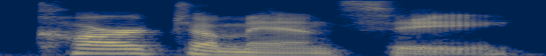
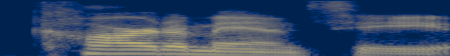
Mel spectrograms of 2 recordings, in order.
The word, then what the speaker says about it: cartomancy: a magical word called cartomancy ah yes or is it cardamancy or cartamency however you want to pronounce it cartomacy or cardamancy is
